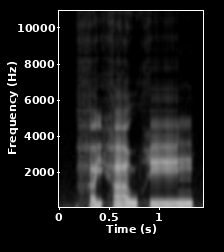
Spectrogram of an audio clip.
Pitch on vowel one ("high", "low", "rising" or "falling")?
low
